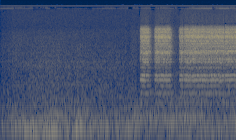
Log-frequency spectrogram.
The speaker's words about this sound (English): A man crosses a street and enters a building. He climbs steps to the door and rings the bell.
